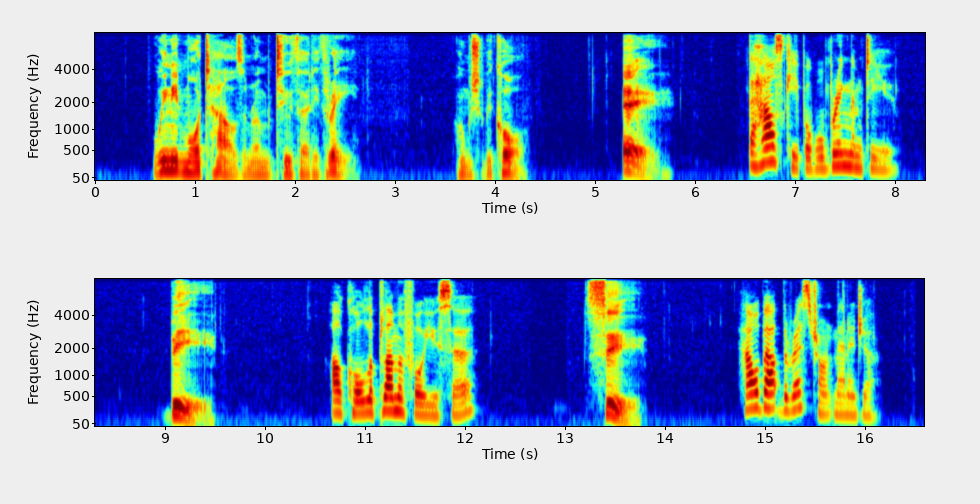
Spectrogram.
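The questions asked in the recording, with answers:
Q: We need more towels in room 233. Whom should we call?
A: A: The housekeeper will bring them to you.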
